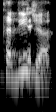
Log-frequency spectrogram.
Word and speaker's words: Khadija: I was completely mispronouncing your name. Totally fine. Khadija.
